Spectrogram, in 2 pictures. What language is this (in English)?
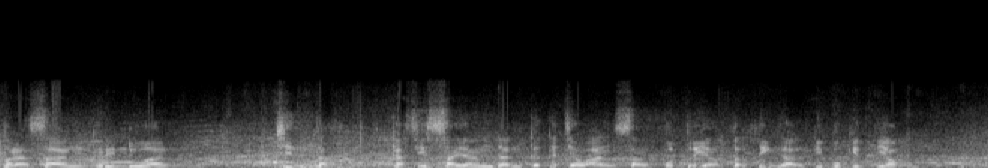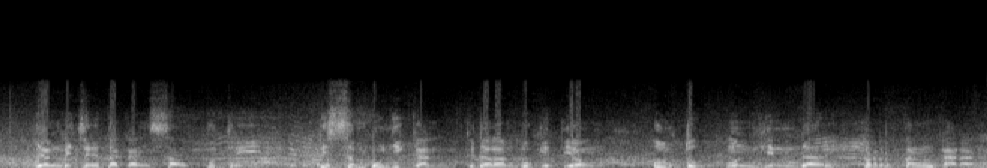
Indonesian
